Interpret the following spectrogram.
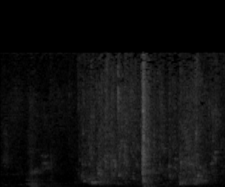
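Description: Faint splashing and sloshing of water in a church baptistry, with a sharp knock about one and a half seconds in.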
